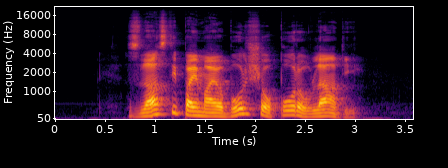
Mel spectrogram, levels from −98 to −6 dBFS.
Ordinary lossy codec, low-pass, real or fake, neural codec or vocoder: none; 19.8 kHz; fake; vocoder, 44.1 kHz, 128 mel bands every 256 samples, BigVGAN v2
